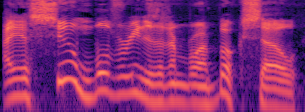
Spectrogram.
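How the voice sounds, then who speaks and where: A man hosting a casual comic book news chat, excitable and emphatic, often repeating his phrases. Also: a little high, quick pace, no echo, studio quality. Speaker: podcast host.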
